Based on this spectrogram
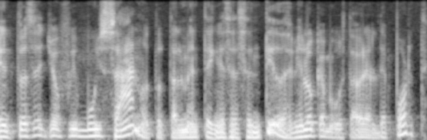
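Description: Lively intonation and vocal fry color this man's dark, mellow tone as he talks at a moderate pace. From El Salvador, Usulután. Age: 50s. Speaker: pastor. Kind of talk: interview conversation.

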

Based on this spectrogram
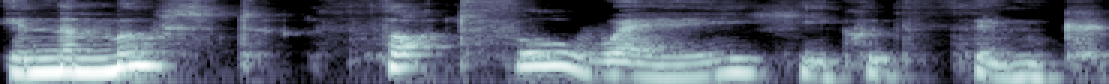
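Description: Reading aloud, plain

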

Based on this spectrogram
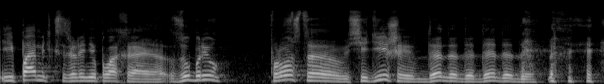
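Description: Very slow and at a very even loudness, a man's fairly high voice moves with ordinary pitch variation. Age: 50s. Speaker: actor. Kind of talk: TV interview. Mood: relaxed, friendly. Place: studio. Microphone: lapel.

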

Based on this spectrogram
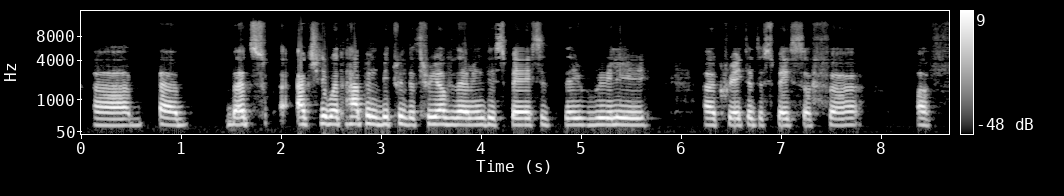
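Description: In a French accent, a woman speaks fairly slowly in a dark, mellow tone with monotone, flat intonation. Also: quiet background. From France. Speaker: film director. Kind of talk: interview. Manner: halting. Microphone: video call.

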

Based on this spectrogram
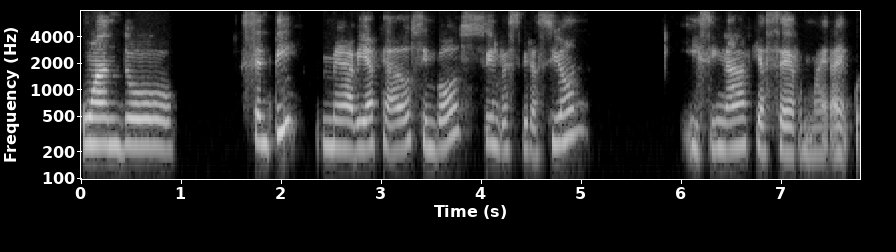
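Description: A woman speaks very slowly in a fairly high voice with ordinary pitch variation, with dry sound with no echo and a quiet background. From Guatemala, Zacapa; Guatemala. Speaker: near-death experience survivor; interview guest. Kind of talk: testimony. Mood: personal, emotional story. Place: home room. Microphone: video call.

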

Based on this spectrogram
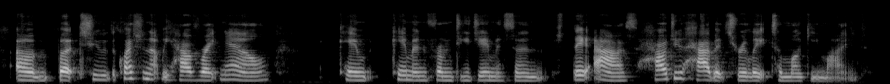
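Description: With a quiet background, a woman talks at a fairly slow pace using ordinary pitch variation. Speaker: webinar moderator. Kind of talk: webinar moderating, giving instructions. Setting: video call webinar. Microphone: video call.

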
